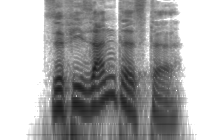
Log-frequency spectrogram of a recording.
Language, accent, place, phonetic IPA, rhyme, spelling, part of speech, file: German, Germany, Berlin, [zʏfiˈzantəstə], -antəstə, süffisanteste, adjective, De-süffisanteste.ogg
- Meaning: inflection of süffisant: 1. strong/mixed nominative/accusative feminine singular superlative degree 2. strong nominative/accusative plural superlative degree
